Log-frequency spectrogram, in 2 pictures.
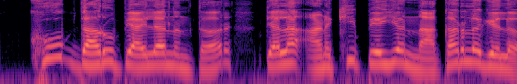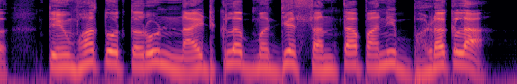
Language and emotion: Marathi, angry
